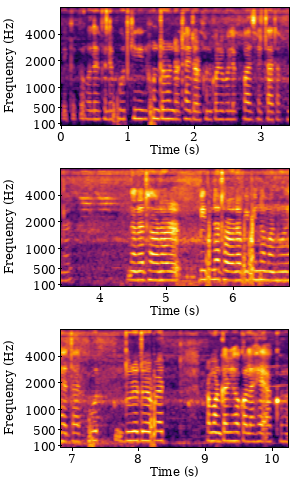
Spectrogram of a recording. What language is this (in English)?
Assamese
